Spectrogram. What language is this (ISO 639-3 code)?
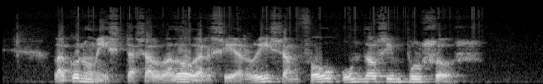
cat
